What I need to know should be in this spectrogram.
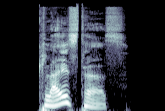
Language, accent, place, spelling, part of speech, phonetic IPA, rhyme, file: German, Germany, Berlin, Kleisters, noun, [ˈklaɪ̯stɐs], -aɪ̯stɐs, De-Kleisters.ogg
- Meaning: genitive of Kleister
